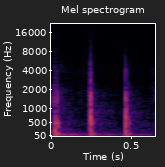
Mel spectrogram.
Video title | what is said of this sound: Hochanda TV - The Home of Crafts, Hobbies and Arts Live Stream | That feels like wood in there. I can't even bend it. You can hear me knocking on it.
